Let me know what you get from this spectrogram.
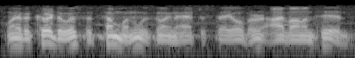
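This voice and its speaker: An actor playing a stern, weary moon-base pilot with a clipped, authoritative manner, in a 1950s radio drama. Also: male voice, low voice, quick pace, natural voice. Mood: matter-of-fact. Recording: tinny, hissy 1950s radio recording.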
